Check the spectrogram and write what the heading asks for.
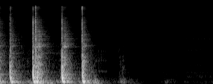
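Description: A quick, even run of short knocks or taps, about six a second, that stops abruptly about a second in.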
